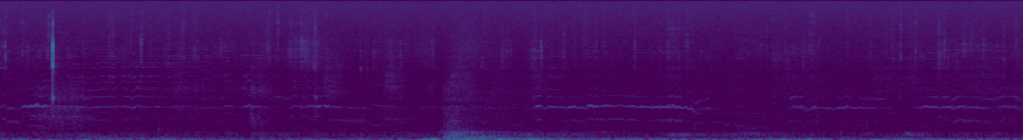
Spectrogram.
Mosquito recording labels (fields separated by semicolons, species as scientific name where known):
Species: Anopheles arabiensis; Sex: female; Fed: unfed; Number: one; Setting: cup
